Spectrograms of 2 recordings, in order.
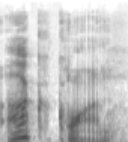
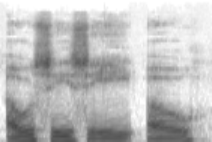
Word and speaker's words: Occoquan: So we drove through a town, and I actually made sure that I'm going to pronounce this one correctly, but it's called Occoquan. And it's Occoquan, just for those that aren't familiar.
